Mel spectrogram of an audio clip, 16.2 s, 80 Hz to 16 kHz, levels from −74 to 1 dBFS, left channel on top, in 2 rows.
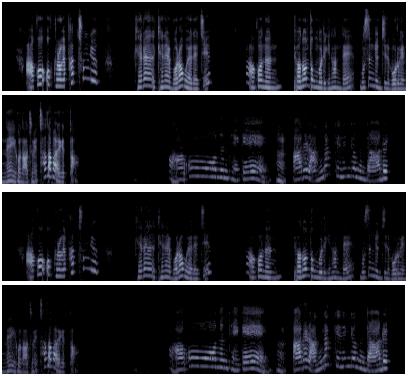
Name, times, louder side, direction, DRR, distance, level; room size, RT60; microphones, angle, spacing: voice 1, 0.3-2.2 2.7-4.2 4.9-9.6 11.4-11.6 13.6-13.7, left 7 dB, 70° left, 0.5 m, -35 dB
voice 2, 11.5-13.5 13.9-15.8, right 3 dB, 85° right, 1.1 m, -39 dB
3.4 x 2.4 x 2.6 m
head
